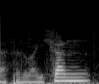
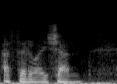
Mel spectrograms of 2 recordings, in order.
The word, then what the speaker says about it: Azerbaiyán: donde ustedes estén escuchando es seguramente la pronunciación seguramente la forma en que yo la nombre a la gente que no vive en Argentina le va a resultar extraña pero bueno para nosotros la y se pronuncia como Y entonces es azerbayán e Pero bueno lo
